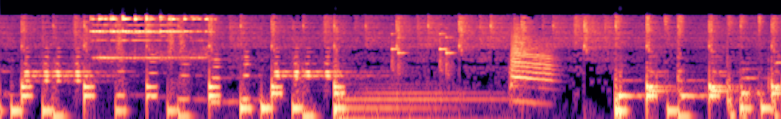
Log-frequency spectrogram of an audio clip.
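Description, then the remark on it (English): A small bell rings with a bright, high, sustained tinkle for about a second, set among playful cartoon music and bouncy sound effects, with no one speaking. It is the little bell in the Pocoyo cartoon that Ellie rings to call Pocoyo and Pato for help. “You see, Ellie, if you need anything, you can ring that little bell, and Pocoyo and Pato will come to help you.”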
